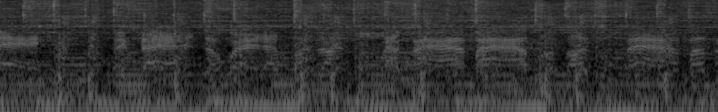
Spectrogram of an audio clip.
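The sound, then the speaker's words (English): A dense, steady chorus of birds chirping and calling over one another in a yard with bird feeders, loud and continuous with rapid overlapping calls and a few quack-like notes mixed in. No one speaks. “What's chirping?”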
